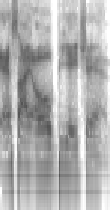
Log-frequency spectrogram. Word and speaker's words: Siobhan: Siobhan. Siobhan, but like the Siobhan.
